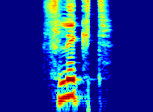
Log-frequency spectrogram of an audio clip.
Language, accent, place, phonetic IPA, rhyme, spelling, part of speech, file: German, Germany, Berlin, [flɪkt], -ɪkt, flickt, verb, De-flickt.ogg
- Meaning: inflection of flicken: 1. second-person plural present 2. third-person singular present 3. plural imperative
